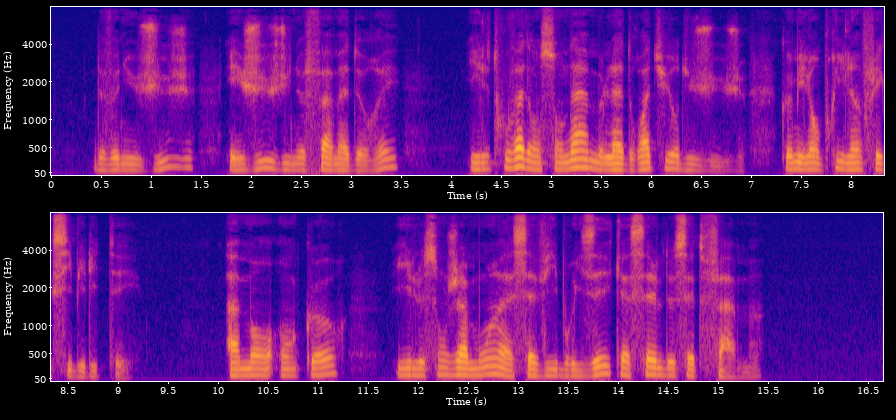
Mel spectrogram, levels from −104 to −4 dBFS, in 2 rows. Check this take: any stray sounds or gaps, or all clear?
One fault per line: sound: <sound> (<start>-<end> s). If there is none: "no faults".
no faults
